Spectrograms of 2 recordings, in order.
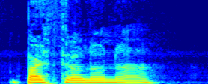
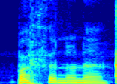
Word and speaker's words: Barcelona: because like I've never been to Barcelona. It sounds romantic as hell. – I've heard it's the most fun, most romantic city in the whole world. – It's pronounced Barcelona. Barcelona.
